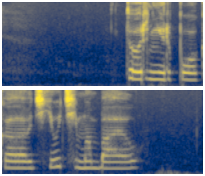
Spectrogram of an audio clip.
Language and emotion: Russian, neutral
